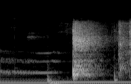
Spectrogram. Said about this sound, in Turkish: Ay kedi sesi mi geldi? Evet bizim evimizi biliyorsun bir kedili ev. Ya kedili ev olduğundan dolayı şey kedimiz tam ne denir ona? Üreme dönemine girdi şu an.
